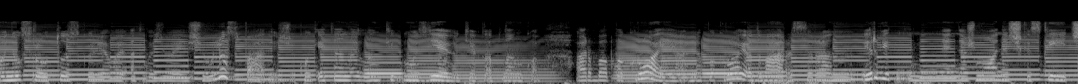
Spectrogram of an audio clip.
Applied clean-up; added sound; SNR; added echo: none; Wind instrument, woodwind instrument; 0 dB; none.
